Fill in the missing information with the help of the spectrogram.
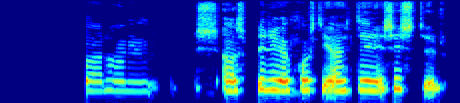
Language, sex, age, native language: Icelandic, male, 12, Icelandic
